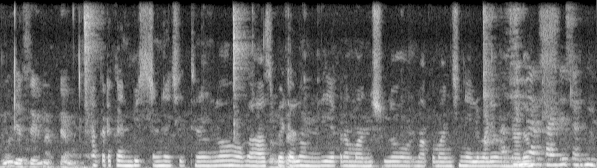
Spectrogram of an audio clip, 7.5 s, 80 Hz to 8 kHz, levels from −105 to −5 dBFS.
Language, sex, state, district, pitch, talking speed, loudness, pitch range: Telugu, female, Andhra Pradesh, Sri Satya Sai, 205 Hz, 90 wpm, -17 LUFS, 195-220 Hz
